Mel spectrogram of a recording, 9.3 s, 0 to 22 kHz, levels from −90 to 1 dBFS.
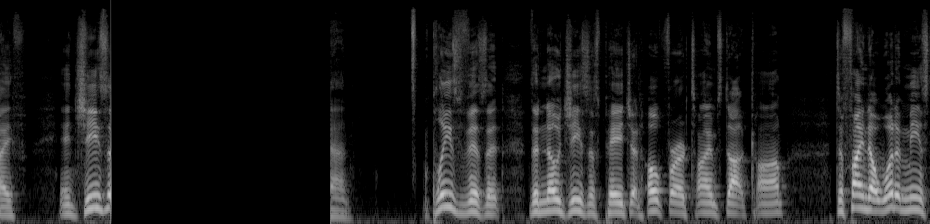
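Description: An audio dropout to silence runs from 1.11 s to 3.31 s in this speech recording, removing about 2.2 s of sound. The speech cuts off abruptly and resumes just as suddenly, and the gap between is dead silence with no room tone at all. That pattern points to the input being lost while recording continued, most likely through a momentary disconnection or mute upstream, so whatever was said during those seconds is gone.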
